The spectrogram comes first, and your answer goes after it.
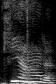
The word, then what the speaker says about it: Chiara: Então, sempre que depois do CH tiver um I ou um E, como você pode ver ali, você vai pronunciar esse CH como o som de K ou de Q, ok? Por isso que eu gosto tanto deste som, porque o meu nome, como é meu nome é Chiara, ok?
